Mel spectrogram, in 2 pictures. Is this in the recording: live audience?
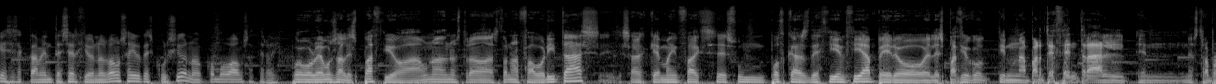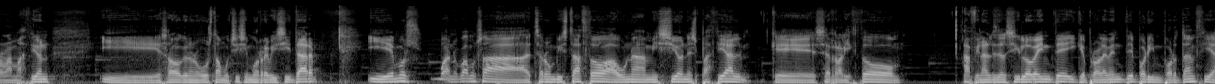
no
